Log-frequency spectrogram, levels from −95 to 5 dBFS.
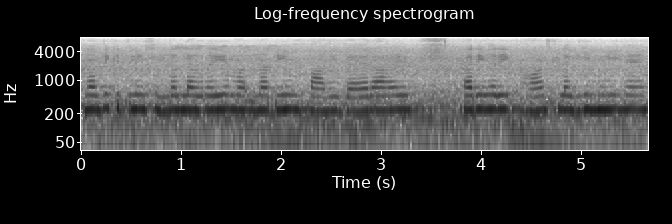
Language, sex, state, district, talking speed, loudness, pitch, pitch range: Hindi, female, Jharkhand, Sahebganj, 190 wpm, -18 LUFS, 245 Hz, 235-245 Hz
